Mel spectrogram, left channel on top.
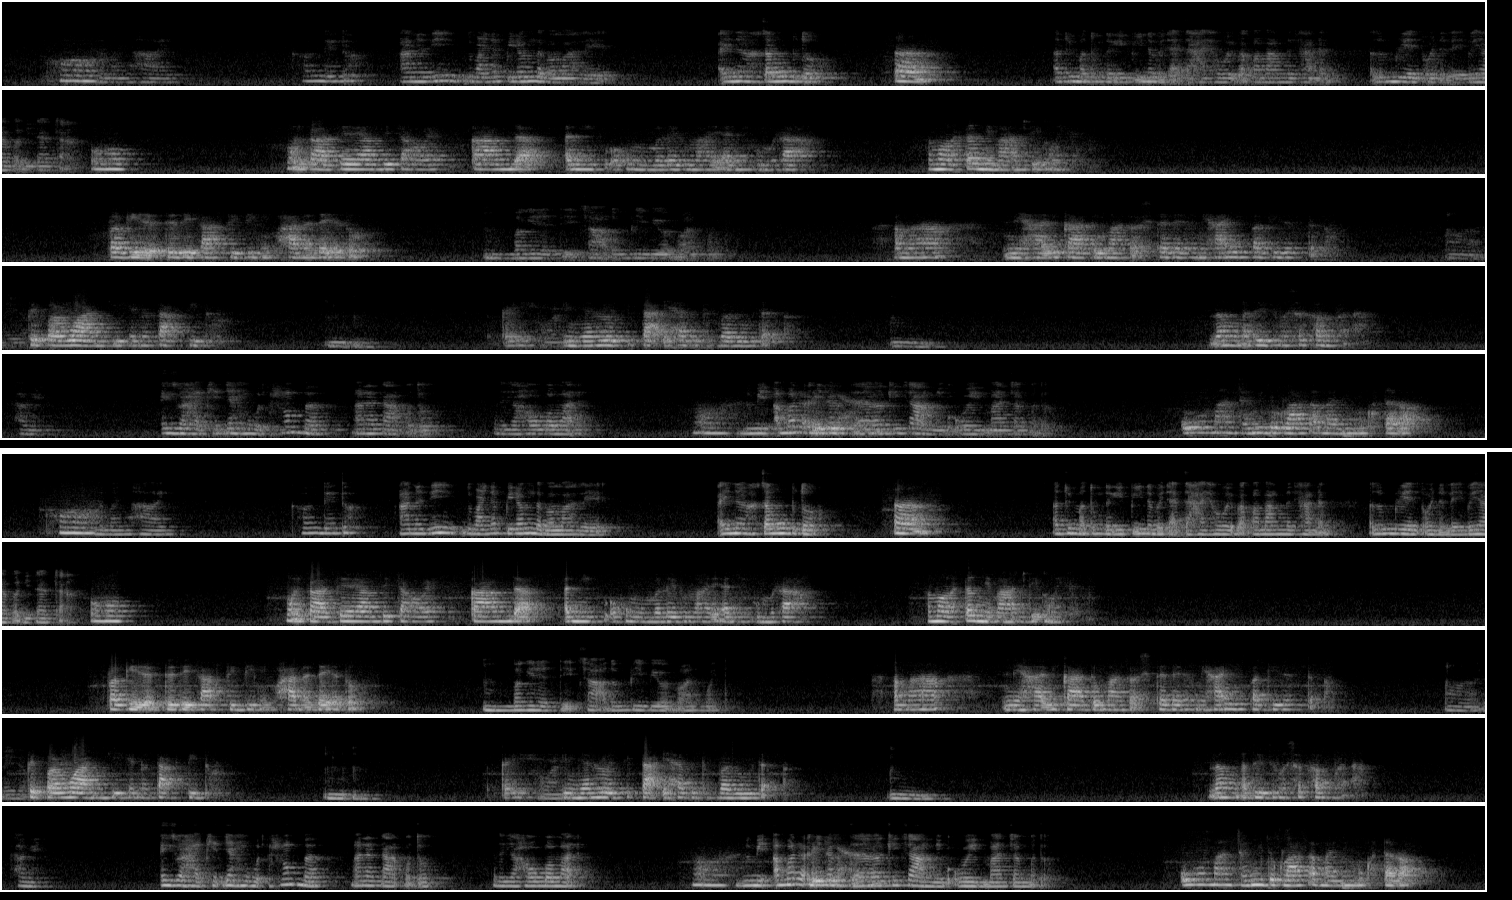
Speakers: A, on the right; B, on the right.
A: ꯑꯣ
B: ꯑꯗꯨꯃꯥꯏꯅ ꯍꯥꯏ ꯈꯪꯗꯦ ꯑꯗꯣ ꯍꯥꯟꯅꯗꯤ ꯑꯗꯨꯃꯥꯏꯅ ꯄꯤꯔꯝꯗꯕ ꯃꯥꯜꯂꯦ ꯑꯩꯅ ꯆꯪꯉꯧꯕ ꯠꯇ
A: ꯑꯥ
B: ꯑꯗꯨꯏ ꯃꯇꯨꯡꯗꯒꯤ ꯄꯤꯅꯕꯒꯤ ꯇꯥꯏꯞꯇ ꯍꯥꯏꯍꯧꯋꯦꯕ ꯃꯃꯥꯡꯗꯗꯤ ꯍꯥꯟꯅ ꯑꯗꯨꯝ ꯔꯦꯟ ꯑꯣꯏꯅ ꯂꯩꯕ ꯌꯥꯕꯒꯤ ꯇꯥꯏꯞꯇ
A: ꯑꯣ ꯃꯣꯏ ꯀꯥꯁꯦ ꯌꯥꯝꯗꯤ ꯆꯥꯎꯋꯦ ꯀꯥ ꯑꯗ ꯑꯅꯤ ꯑꯍꯨꯝꯒꯨꯝꯕ ꯂꯩꯕ ꯃꯥꯜꯂꯤ ꯑꯅꯤꯒꯨꯝꯕ꯭ꯔꯥ ꯑꯃꯈꯛꯇꯪꯗꯤ
B: ꯅꯨꯄꯥꯗꯤ
A: ꯃꯥꯟꯗꯦ
B: ꯆꯥꯎ-
A: ꯃꯣꯏꯁꯦ ꯐꯒꯤ ꯔꯦꯠꯇꯨꯗꯤ ꯆꯥꯛꯄꯤꯕꯤꯅꯤ ꯍꯥꯟꯅꯗꯩ ꯑꯗꯨꯝ
B: ꯎꯝ ꯕꯒꯤꯔꯠꯇꯤ ꯏꯁꯥ ꯑꯗꯨꯝ ꯄꯤꯕꯤꯌꯣ ꯃꯅ ꯃꯣꯏꯗꯤ
A: ꯑꯃ ꯅꯤꯍꯥꯔꯤꯀꯥꯗꯣ ꯃꯥꯁꯨ ꯑꯁꯤꯗ ꯂꯩꯔꯝꯅꯤ ꯍꯥꯏꯥꯌꯦ ꯕꯒꯤꯔꯠꯇ
B: ꯑꯥ ꯂꯩꯔꯝꯃꯦ
A: ꯄꯦꯄꯔ ꯋꯥꯟꯒꯤ ꯀꯩꯅꯣ ꯇꯥꯛꯄꯤꯗꯨ
B: ꯎꯝ ꯎꯝ
A: ꯀꯩ
B: ꯄꯋꯥꯔꯒꯤꯗ
A: ꯏꯟꯗꯤꯌꯥꯟ ꯂꯣꯒꯤꯛ ꯇꯥꯛꯑꯦ ꯍꯥꯏꯕꯗꯣ ꯃꯔꯕꯥꯨꯗ
B: ꯎꯝ
A: ꯅꯪ ꯑꯗꯨꯏꯗꯤ ꯃꯁꯛ ꯈꯪꯕ
B: ꯈꯪꯉꯦ ꯑꯩꯁꯨ ꯍꯥꯏꯐꯦꯠ ꯑꯍꯥꯟꯕ ꯃꯥꯅ ꯇꯥꯛꯄꯗꯣ ꯑꯗꯨꯗꯣ ꯌꯥꯍꯧꯕ ꯃꯥꯜꯂꯦ
A: ꯑꯣ
B: ꯅꯨꯃꯤꯠ ꯑꯃꯗ
A: ꯕꯦꯂꯤꯍꯥꯟ
B: ꯑꯅꯤꯔꯛ ꯈꯛꯇꯒꯤ ꯆꯥꯡꯅꯦꯕꯣ ꯑꯣꯏ ꯃꯥꯅ ꯆꯪꯕꯗꯣ
A: ꯑꯣ ꯃꯥꯅ ꯆꯪꯉꯤꯗꯣ ꯒ꯭ꯂꯥꯁ ꯑꯃꯥꯏꯅꯤ ꯃꯨꯛ ꯈꯠꯇꯔꯣ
